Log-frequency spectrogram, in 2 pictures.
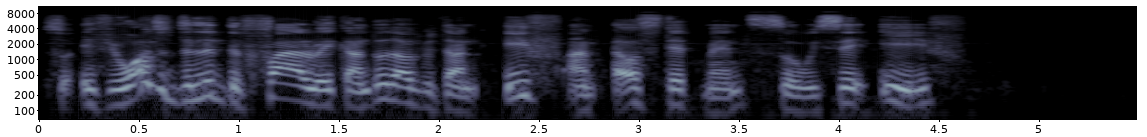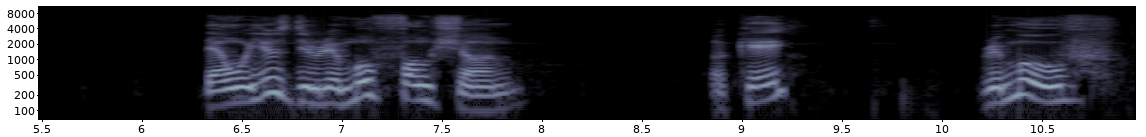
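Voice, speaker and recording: A man's voice: medium pitch, sing-song, normal speed, long pauses, darkish tone, no echo. Young guy from nigeria teaching code, step by step, dry slightly muffled desk mic. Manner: explains step by step, often adds "okay?". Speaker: programming instructor. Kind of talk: screen-recorded coding tutorial.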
